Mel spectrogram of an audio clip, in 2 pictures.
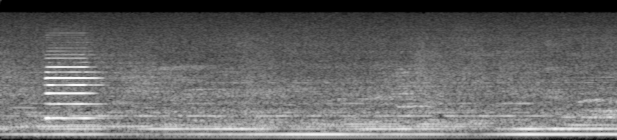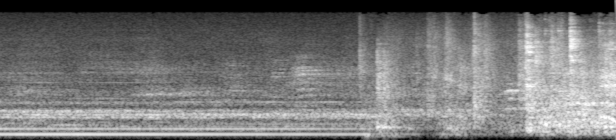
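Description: Hydraulic glass elevator car travelling between floors, its drive giving a steady low hum that stops about ten seconds in as the car arrives. The doors then slide open, with clicks and mall noise. A brief electronic beep sounds near the start.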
